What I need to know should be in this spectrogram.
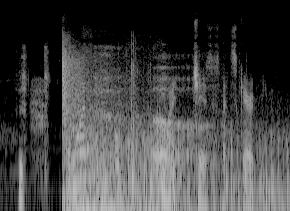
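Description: Thunder cracks and rumbles loudly.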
